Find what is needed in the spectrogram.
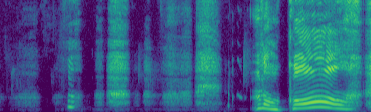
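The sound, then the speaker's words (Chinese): Heavy panting from someone who has drunk alcohol: a run of short, breathy gasps that ends in long, drawn-out voiced breaths close to a moan. “喝多了有点大喘气”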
